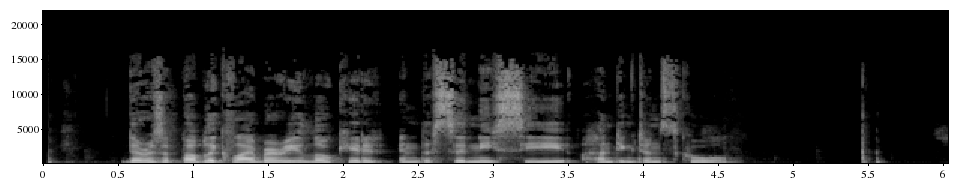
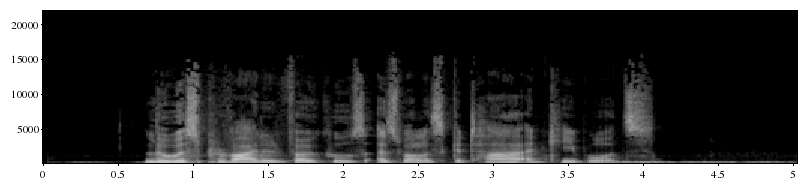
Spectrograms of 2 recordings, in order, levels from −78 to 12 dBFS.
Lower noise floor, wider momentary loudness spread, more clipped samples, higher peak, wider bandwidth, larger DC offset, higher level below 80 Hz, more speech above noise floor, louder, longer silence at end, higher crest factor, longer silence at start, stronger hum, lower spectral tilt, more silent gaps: first, -76 dBFS vs -46 dBFS; first, 16 LU vs 10 LU; neither; about the same, -2 dBFS vs -2 dBFS; about the same, 16 kHz vs 15.5 kHz; neither; second, -64 dBFS vs -38 dBFS; first, 56 dB vs 26 dB; about the same, -20 LUFS vs -20 LUFS; first, 0.55 s vs 0.05 s; about the same, 20 dB vs 20 dB; first, 0.55 s vs 0.25 s; neither; about the same, -4 dB/octave vs -5 dB/octave; neither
